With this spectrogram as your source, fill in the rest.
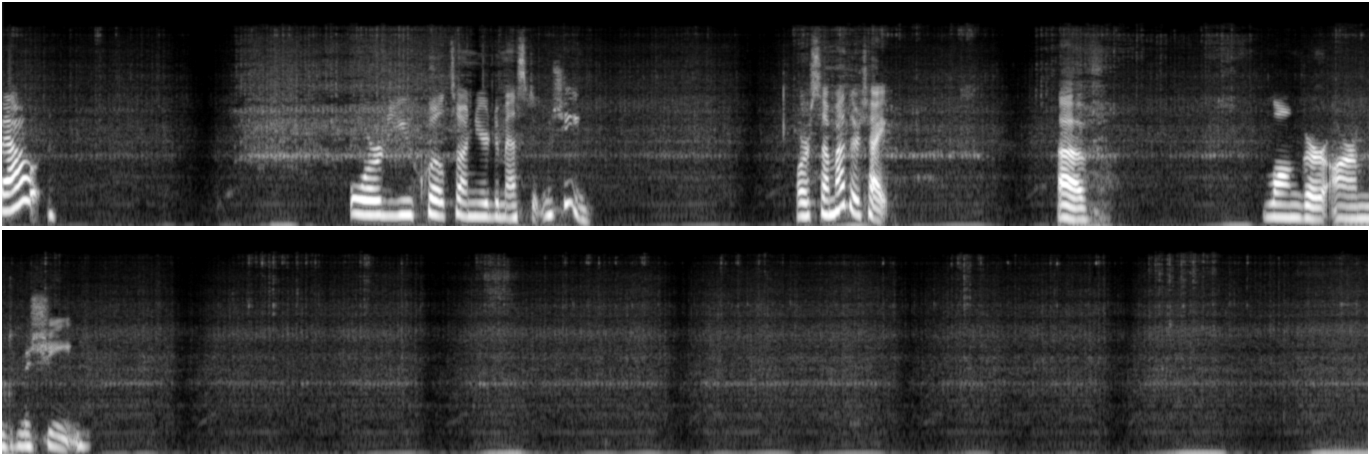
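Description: A sewing machine hums steadily as it stitches.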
